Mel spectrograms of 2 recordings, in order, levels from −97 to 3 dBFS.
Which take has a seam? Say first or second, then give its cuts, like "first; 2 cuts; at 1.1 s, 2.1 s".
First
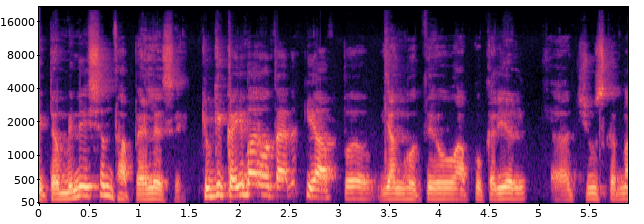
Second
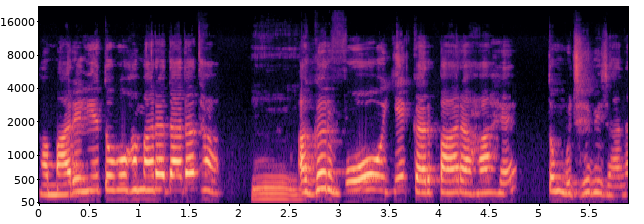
first; 2 cuts; at 1.4 s, 3.3 s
